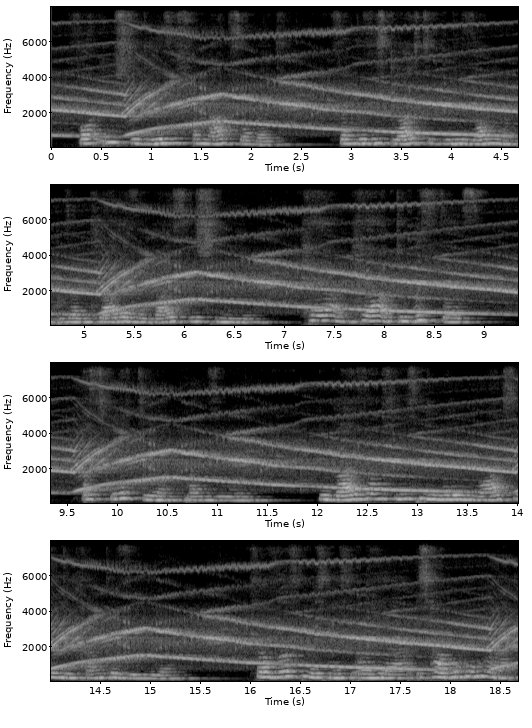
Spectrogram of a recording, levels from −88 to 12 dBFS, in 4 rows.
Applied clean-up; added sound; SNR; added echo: none; Siren; 0 dB; reverberation time 0.6 s.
